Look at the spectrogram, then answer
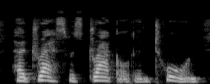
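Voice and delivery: usual speaking voice

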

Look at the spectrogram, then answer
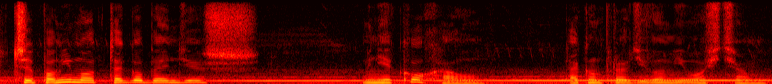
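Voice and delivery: ordinary talk, nothing marked

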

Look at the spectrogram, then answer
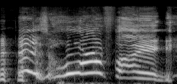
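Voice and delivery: high, loud hammed-up cry of horror; mock horror. Friend reacts to the comic panel with hammed-up horror. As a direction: recoil in fake terror.

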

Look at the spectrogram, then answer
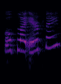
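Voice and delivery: put-on high, childlike question; a little sister asking hopefully; high little girl's voice; small child. Little Penny asks.

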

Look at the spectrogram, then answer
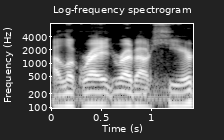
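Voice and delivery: usual speaking voice

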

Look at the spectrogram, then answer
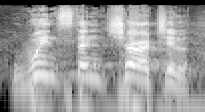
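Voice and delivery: usual speaking voice

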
